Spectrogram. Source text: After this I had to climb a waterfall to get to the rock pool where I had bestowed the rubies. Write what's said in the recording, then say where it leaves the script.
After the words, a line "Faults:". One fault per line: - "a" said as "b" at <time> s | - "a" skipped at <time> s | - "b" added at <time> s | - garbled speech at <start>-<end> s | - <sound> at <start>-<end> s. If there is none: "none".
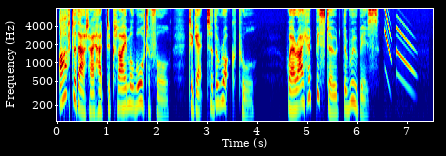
After that I had to climb a waterfall to get to the rock pool where I had bestowed the rubies.
Faults:
- "this" said as "that" at 0.4 s
- chirp at 6.6-7.2 s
